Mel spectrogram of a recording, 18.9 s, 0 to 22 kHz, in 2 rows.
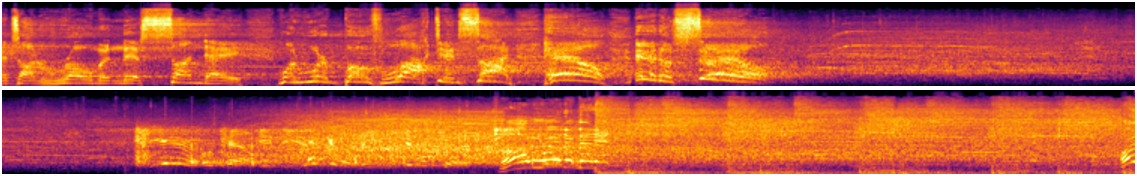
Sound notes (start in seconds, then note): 6.7 applause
